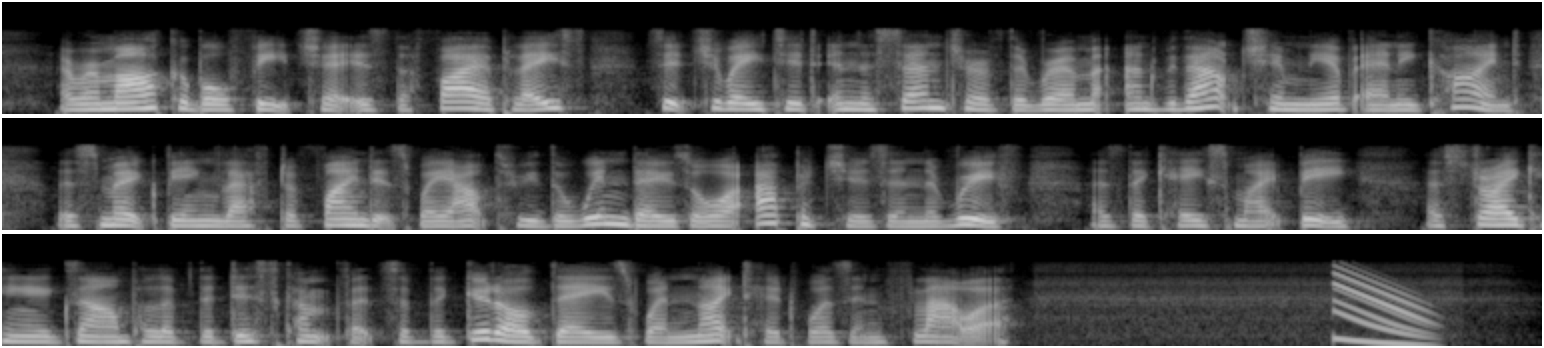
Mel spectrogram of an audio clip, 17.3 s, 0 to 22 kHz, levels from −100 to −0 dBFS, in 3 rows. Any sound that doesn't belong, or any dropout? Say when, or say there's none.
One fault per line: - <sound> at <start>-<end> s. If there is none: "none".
- chirp at 16.5-17.0 s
